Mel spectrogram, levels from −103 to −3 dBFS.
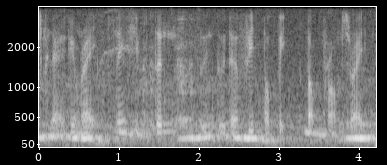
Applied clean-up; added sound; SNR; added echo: none; Bird; -4 dB; none.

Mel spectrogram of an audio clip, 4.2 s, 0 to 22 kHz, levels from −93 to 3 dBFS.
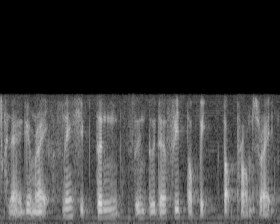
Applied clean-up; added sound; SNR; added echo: none; none; none; none.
